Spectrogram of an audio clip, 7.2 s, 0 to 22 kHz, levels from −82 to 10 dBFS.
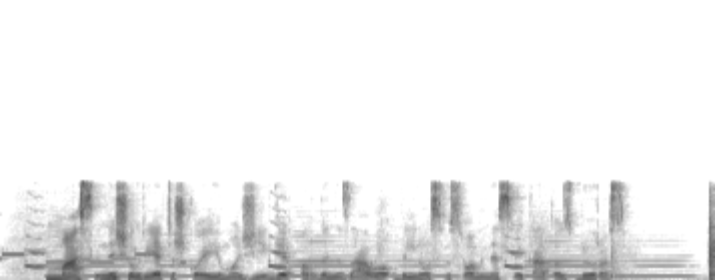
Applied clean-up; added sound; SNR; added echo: none; Slam + Wind instrument, woodwind instrument; 9 dB; none.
